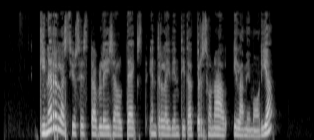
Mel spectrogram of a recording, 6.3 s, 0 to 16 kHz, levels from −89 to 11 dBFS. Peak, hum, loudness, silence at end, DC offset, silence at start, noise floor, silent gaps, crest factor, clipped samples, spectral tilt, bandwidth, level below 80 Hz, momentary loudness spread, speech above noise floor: -2 dBFS; none; -22 LUFS; 0.85 s; under 0.1%; 0.8 s; -80 dBFS; none; 20 dB; under 0.1%; -5.5 dB/octave; 11.5 kHz; -56 dBFS; 10 LU; 59 dB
